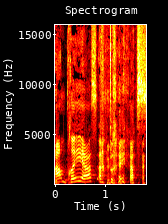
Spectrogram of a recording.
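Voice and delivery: Swedish Skåne accent, high and loud. Speaker pretends the listener talks Skåne dialect and calls out; pretend Skåne accent. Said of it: "vi låtsas att du pratar skånska".

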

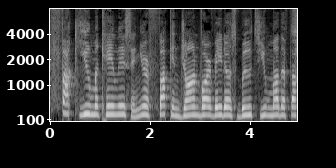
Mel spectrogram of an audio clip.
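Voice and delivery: furious yelling. Retelling a group meeting where a guy goes off: imitating an angry outburst. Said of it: "the guy goes off".

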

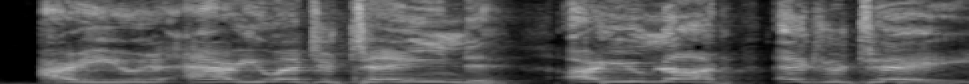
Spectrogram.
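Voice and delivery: very high, loud shout. Retelling a film scene, looking up at the crowd: imitating a shout. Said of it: "looks up to the crowd and shouts".

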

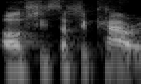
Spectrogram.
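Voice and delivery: ordinary delivery

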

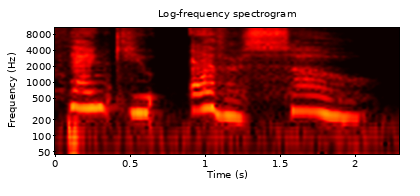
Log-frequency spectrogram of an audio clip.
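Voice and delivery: breathy, very slow, drawn-out put-on voice. Asked to show it, speaker gives a Marilyn Monroe impression. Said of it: "I can do a Marilyn Monroe impression".

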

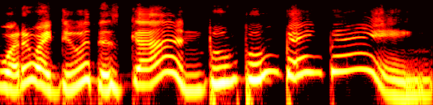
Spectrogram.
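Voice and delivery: very high, swooping, sing-song cartoon voice. Retelling a TV undercover agent's lines: imitating the undercover agent's voice. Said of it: "she talks like this the whole time".

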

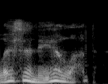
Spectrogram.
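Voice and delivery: put-on whisper. Imagining Mark Fotheringham outside at night, whispering in your ear: Mark Fotheringham whispering. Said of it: "Like whispering in my ear".

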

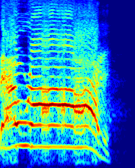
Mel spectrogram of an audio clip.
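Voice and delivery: very loud, shrill, furious bellowing yell. Showing a name that sounds good yelled angrily, mock-angry yell of melrod. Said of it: "Melrod is such a good name to yell in an angry voice".

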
